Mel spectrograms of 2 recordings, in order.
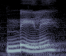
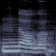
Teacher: the pre-nasalised consonants, so typical of Bantu languages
